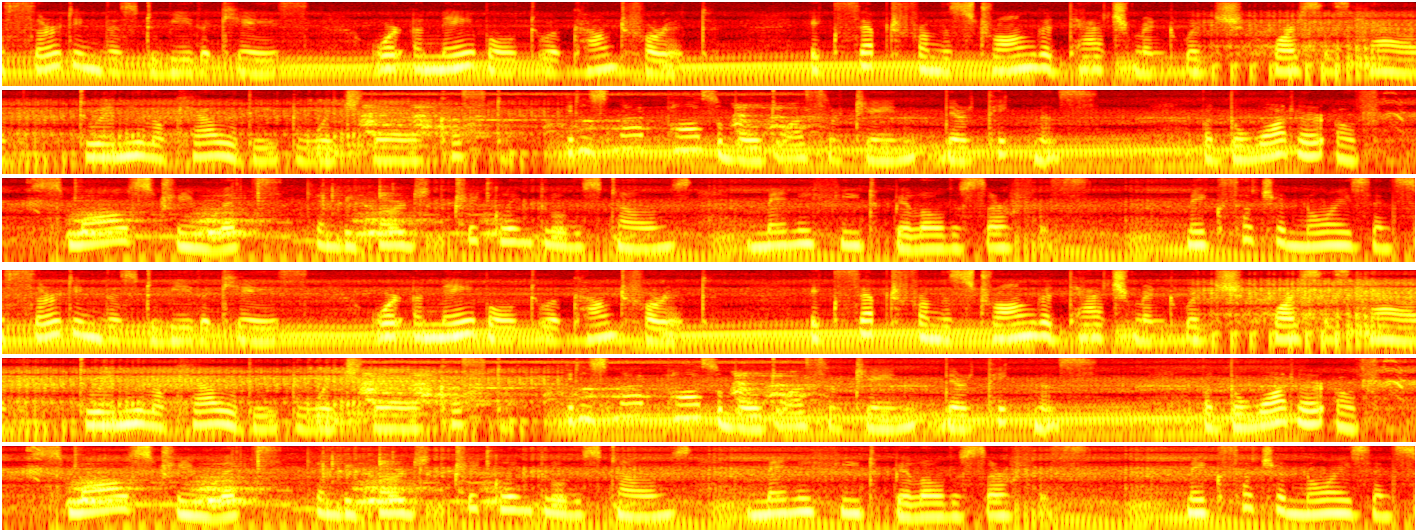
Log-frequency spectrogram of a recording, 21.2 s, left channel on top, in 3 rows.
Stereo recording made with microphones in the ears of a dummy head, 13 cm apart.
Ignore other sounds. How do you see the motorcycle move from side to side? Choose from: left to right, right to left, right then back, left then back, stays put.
stays put.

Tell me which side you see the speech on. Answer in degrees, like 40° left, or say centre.
10° right.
